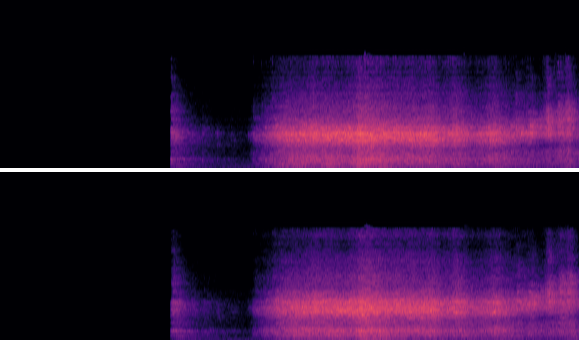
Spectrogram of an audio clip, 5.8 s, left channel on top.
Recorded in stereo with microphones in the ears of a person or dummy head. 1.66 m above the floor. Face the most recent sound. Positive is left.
turn(degrees=30)  # may be behind; listen again after turning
